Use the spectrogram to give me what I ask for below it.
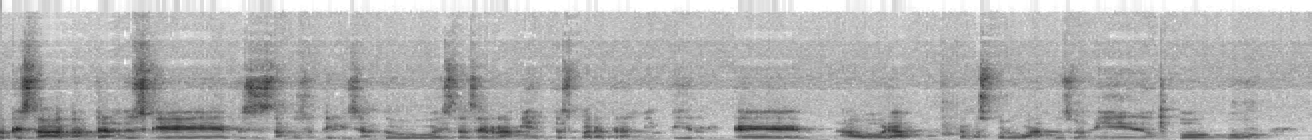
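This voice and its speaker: A man talks with a Colombian accent, his loudness swinging widely and hardly any pauses breaking his speech. Noticeable background noise sits behind him. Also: moderate pace. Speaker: conservation project coordinator. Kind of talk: online talk. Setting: live stream video call. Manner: halting, many fillers.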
